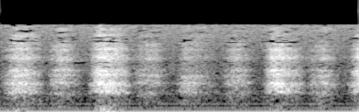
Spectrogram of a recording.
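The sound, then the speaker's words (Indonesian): Heavy, rapid panting as a man imitates someone out of breath after hurrying to the mosque for audienceal prayer: a steady run of quick, breathy huffs over a low hum, with no words. “terganggu kamu karena ini cepet-cepetan datangnya ke masjid, datang terengah-engah.”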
